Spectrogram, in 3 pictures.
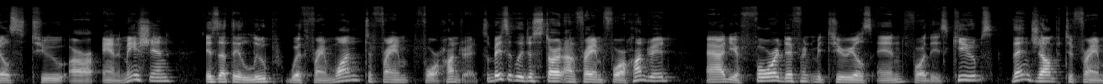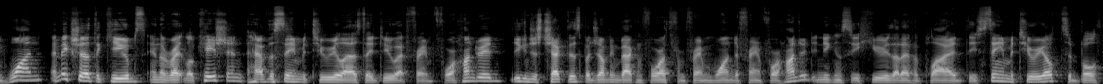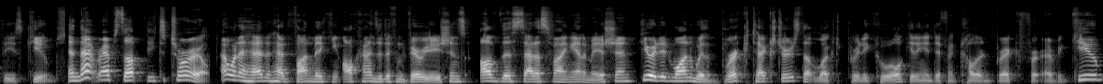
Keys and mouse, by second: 9.3 click, 10.8-12.1 drag, 14.0 click, 15.4 click, 18.3 a, 18.4 a, 20.0 click, 23.6 shift+middle click, 26.2 a, 26.3 a, 26.9 space.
